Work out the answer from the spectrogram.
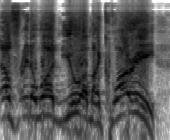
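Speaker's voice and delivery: very high, drawn-out, rasping in-character yell. Moving up in combat and declaring a target: in-character yell. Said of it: "I'm gonna yell".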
